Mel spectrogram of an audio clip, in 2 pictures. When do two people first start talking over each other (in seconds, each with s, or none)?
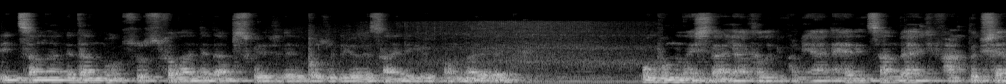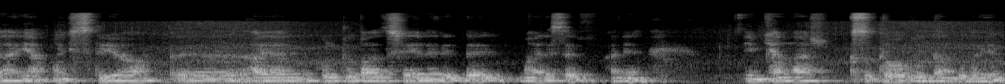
none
